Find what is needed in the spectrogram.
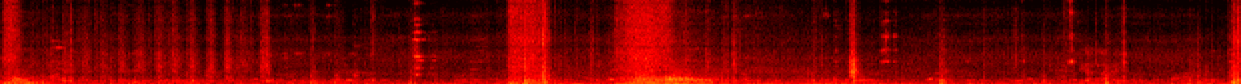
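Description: Metal differential parts being hand-washed in a steel basin of oily fluid: liquid sloshing and sharp clinks of metal against metal, with a louder splashy burst about two and a half seconds in.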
